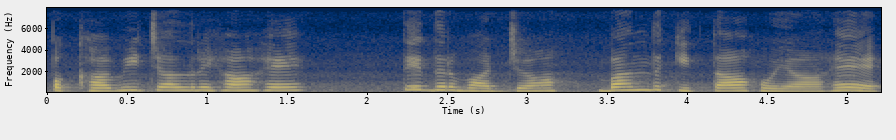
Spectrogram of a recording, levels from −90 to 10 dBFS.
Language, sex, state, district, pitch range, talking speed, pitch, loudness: Punjabi, female, Punjab, Kapurthala, 250-290 Hz, 125 wpm, 275 Hz, -18 LUFS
